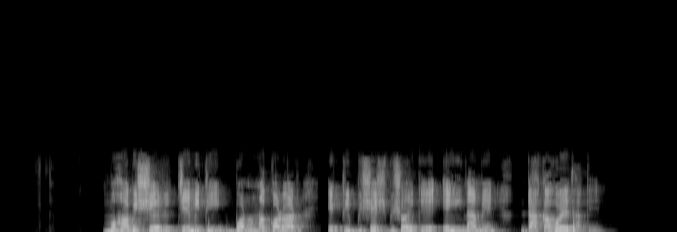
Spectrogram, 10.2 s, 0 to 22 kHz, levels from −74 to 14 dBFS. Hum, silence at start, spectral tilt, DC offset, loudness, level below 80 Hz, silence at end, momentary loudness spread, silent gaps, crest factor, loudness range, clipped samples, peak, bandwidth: none; 1.55 s; -4.5 dB/octave; under 0.1%; -15 LUFS; -56 dBFS; 1.15 s; 13 LU; none; 18 dB; 2 LU; under 0.1%; 0 dBFS; 7.8 kHz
